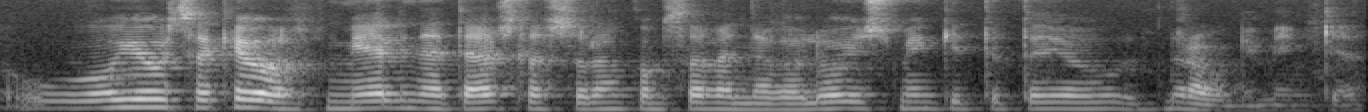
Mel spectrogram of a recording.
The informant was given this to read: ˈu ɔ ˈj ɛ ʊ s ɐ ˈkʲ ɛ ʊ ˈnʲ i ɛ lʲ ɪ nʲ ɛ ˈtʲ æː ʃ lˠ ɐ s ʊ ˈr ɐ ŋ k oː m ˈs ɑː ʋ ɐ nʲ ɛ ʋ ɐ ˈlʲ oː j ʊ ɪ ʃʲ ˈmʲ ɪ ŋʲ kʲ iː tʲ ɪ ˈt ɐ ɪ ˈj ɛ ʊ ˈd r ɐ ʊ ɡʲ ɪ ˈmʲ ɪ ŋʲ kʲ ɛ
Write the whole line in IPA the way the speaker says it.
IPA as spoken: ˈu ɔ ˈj ɛ ʊ s ɐ ˈkʲ ɛ ʊ ˈmʲ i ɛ lʲ ɪ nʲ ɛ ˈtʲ æː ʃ lˠ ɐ s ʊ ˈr ɐ ŋ k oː m ˈs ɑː ʋ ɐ nʲ ɛ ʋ ɐ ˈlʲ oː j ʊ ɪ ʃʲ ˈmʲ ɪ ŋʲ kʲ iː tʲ ɪ ˈt ɐ ɪ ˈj ɛ ʊ ˈd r ɐ ʊ ɡʲ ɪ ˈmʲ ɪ ŋʲ kʲ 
